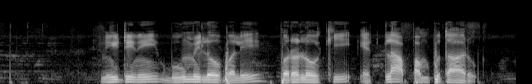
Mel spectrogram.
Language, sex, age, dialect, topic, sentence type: Telugu, male, 51-55, Telangana, agriculture, question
